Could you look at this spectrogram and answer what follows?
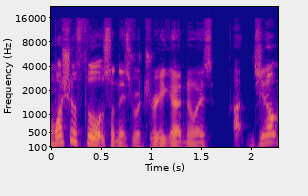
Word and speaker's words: Rodrygo: Rodrigo is spelt with a Y. There is no I in Rodrigo's name. And I'm not having a go at you, Gary. You're not the only one who's done it, but it really gets on my nerves. It's spelled Rodrygo. Okay?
